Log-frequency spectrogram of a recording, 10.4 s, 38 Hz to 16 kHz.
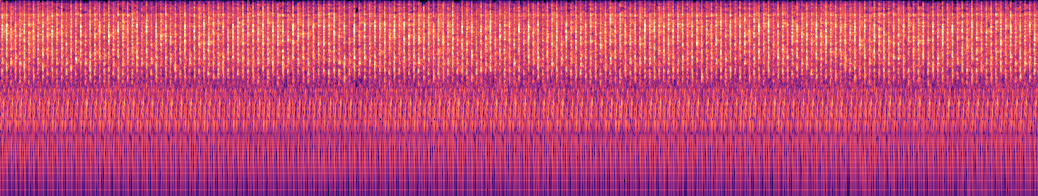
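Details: Kawasaki Zephyr 750 four-cylinder during restoration, outdoors, just after refitting carbs, with some choke, fuel and a string throttle: loud, steady idle with an even pulse and no missing beats or knocks. Normal idle.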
